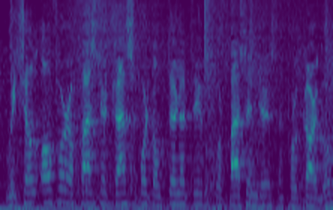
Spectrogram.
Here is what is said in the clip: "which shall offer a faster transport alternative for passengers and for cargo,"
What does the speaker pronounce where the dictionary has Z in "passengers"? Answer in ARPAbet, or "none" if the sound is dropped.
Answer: S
